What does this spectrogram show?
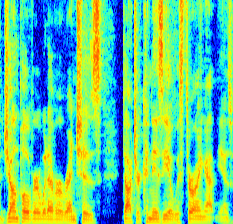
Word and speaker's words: Knizia: Brandon, do you realize that you're pronouncing his name incorrectly, Knizia.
